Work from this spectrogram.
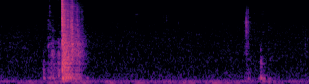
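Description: A solid rectangular plaster excavation block is held and then set down on a table, making one sharp, bright knock. A few faint, light taps from long acrylic nails follow over a quiet background with a steady low hum.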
